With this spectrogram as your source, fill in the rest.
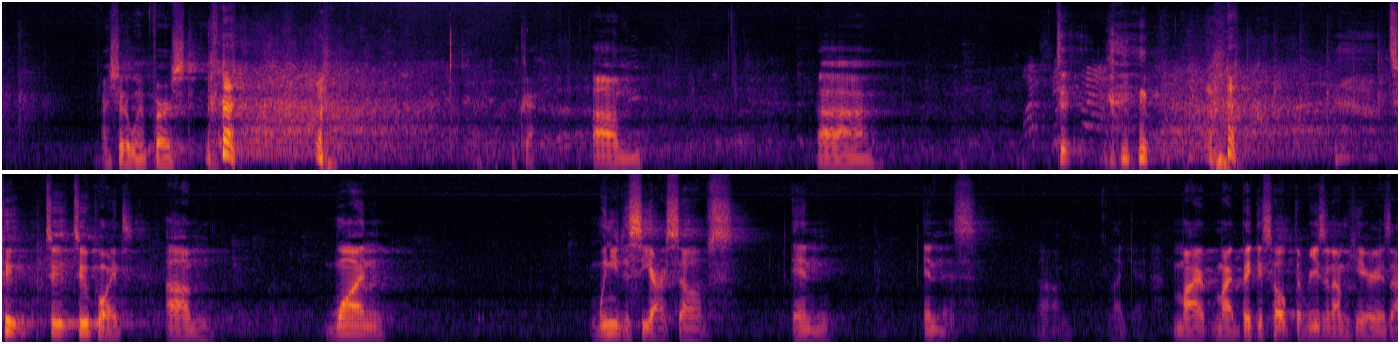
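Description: A man speaks calmly through a microphone, with short pauses.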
